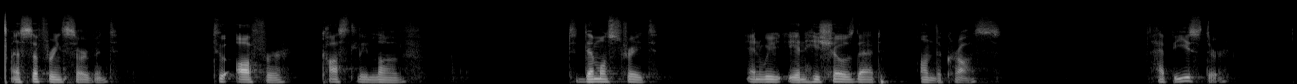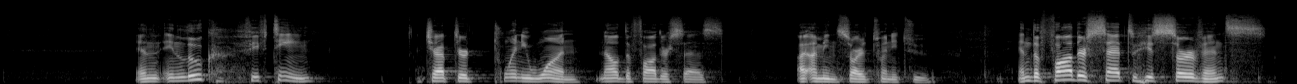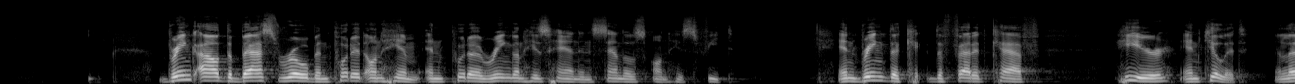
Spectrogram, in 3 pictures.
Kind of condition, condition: setting, large echoing room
